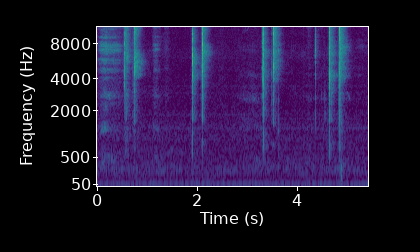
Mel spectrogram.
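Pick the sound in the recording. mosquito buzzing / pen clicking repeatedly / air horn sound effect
pen clicking repeatedly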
